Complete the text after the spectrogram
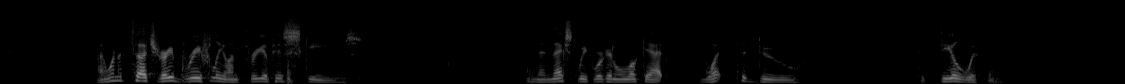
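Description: A middle-aged man speaks calmly and clearly through a microphone in a large room, with pauses between phrases.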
